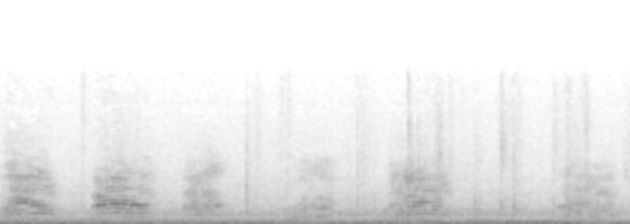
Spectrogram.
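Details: Indoor domestic cat demanding food and watching who walks under the windows, active on a cool evening; loud drawn-out harmonic meows, about four in six seconds, over a steady low stove hum.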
